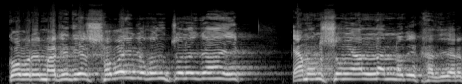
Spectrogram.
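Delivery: high, ringing sermon narration; impassioned preaching. Acted. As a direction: raise the voice into a preacher's chant for the graveside story. Preaches the graveside scene at full pitch. (উঁচু সুরে আবেগভরা ওয়াজ)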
